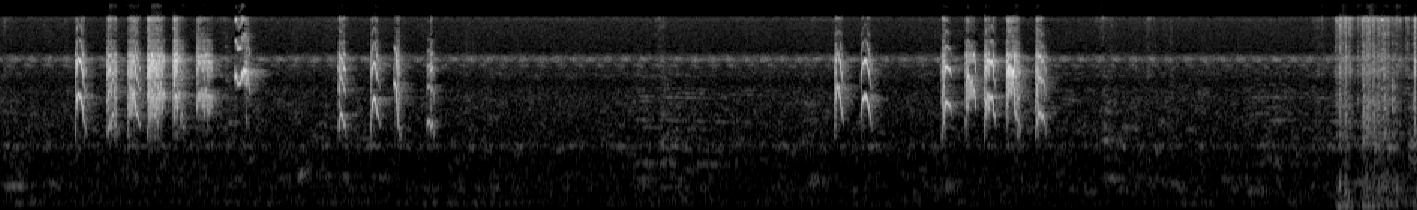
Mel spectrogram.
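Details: High, rapid clusters of sharp chips from an olive-backed sunbird lure song used to stir other sunbirds into song, coming in short groups with a long quiet gap between them and a brief rustle at the end.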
